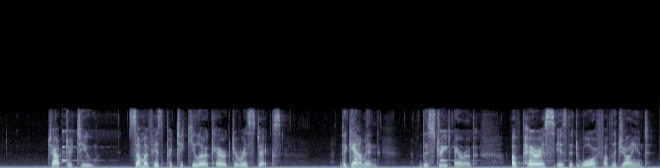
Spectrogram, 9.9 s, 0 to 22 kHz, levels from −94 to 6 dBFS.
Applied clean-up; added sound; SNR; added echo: none; Keyboard (musical); 15 dB; none.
